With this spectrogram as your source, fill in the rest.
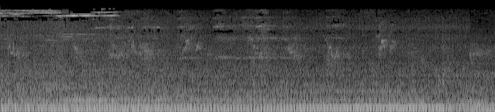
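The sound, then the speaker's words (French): A car engine idles and rumbles steadily at low pitch as the vehicle reverses close by, with faint bird chirps flickering above; the engine noise briefly dips near the end. “Donc on l'entend, les automobilistes mettent un point d'honneur à venir vous saluer, à faire une petite marche arrière à côté de là où on est installé.”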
